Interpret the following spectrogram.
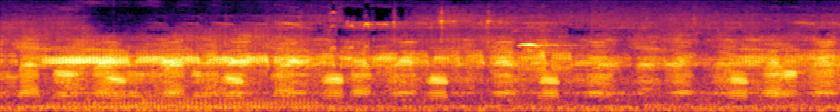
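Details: Frogs gathered in rain-filled water after monsoon rain, mating and calling; a crowded chorus of nasal, harmonic croaks repeated about two to three per second, overlapping unevenly.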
